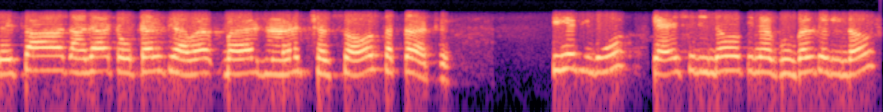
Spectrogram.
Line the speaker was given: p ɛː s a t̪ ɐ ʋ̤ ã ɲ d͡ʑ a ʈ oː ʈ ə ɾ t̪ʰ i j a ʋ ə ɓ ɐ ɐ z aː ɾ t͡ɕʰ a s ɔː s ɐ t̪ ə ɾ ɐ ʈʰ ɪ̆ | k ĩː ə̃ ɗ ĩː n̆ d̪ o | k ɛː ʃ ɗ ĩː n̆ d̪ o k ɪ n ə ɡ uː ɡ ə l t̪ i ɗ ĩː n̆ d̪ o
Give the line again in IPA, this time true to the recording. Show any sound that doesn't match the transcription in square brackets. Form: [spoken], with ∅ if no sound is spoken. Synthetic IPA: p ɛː s a t̪ ɐ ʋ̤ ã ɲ d͡ʑ a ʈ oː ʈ ə [l] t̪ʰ i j a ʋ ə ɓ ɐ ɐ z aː ɾ t͡ɕʰ [ɐ] s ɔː s ɐ t̪ ə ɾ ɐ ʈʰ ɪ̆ | k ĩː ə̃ ɗ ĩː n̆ d̪ o | k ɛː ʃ ɗ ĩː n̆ d̪ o k ɪ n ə ɡ uː ɡ ə l t̪ [e] ɗ ĩː n̆ d̪ o

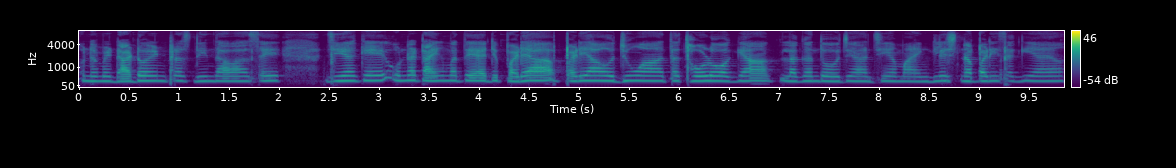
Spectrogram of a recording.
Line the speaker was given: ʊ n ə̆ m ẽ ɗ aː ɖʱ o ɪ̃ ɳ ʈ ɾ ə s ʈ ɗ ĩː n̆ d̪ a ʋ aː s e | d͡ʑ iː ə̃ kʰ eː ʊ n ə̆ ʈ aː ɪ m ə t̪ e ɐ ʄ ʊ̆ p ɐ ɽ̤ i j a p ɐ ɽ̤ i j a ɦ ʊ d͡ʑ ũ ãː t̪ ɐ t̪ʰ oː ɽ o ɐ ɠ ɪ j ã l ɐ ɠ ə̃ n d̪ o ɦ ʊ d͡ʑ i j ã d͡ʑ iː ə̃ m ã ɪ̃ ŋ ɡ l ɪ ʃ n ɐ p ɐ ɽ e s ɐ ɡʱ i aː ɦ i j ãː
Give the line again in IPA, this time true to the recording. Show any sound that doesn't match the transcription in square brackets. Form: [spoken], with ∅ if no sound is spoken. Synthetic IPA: ʊ n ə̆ m ẽ ɗ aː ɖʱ o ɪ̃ ɳ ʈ ɾ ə s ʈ ɗ ĩː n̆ d̪ a ʋ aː s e | d͡ʑ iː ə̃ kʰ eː ʊ n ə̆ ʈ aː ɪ m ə t̪ e ɐ ʄ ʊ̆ p ɐ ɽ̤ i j a p ɐ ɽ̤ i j a ɦ ʊ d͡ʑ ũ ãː t̪ ɐ t̪ʰ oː ɽ o ɐ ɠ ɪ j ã l ɐ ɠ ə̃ n d̪ o ɦ ʊ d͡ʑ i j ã d͡ʑ iː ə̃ m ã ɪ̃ ŋ ɡ l ɪ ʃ n ɐ p ɐ ɽ [i] s ɐ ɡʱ i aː ɦ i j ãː

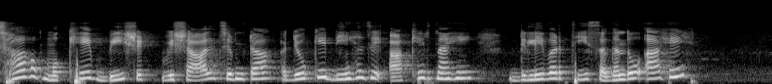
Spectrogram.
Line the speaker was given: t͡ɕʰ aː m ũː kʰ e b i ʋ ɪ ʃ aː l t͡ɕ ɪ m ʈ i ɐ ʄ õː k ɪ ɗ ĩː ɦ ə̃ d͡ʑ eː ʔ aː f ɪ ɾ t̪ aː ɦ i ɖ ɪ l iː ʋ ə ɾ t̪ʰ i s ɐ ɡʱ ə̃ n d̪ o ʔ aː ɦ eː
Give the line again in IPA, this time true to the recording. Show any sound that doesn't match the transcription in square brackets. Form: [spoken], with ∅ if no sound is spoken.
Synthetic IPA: t͡ɕʰ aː m ũː kʰ e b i ʋ ɪ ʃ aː l t͡ɕ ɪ m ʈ [a] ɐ ʄ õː k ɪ ɗ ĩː ɦ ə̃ d͡ʑ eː ʔ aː [x] ɪ ɾ t̪ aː ɦ [ĩ] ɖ ɪ l iː ʋ ə ɾ t̪ʰ i s ɐ ɡʱ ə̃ n d̪ o ʔ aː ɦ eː

